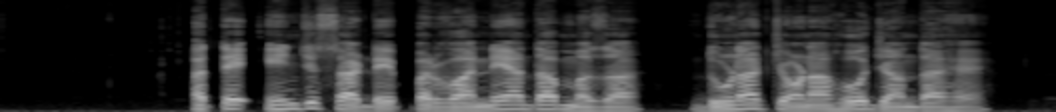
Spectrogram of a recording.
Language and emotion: Punjabi, neutral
